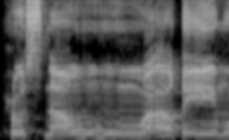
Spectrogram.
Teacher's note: للناس حسنا واقیموا الصلاة حسنا نون کو واو کے ساتھ ملائیں گے اور غنہ بھی کریں گے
